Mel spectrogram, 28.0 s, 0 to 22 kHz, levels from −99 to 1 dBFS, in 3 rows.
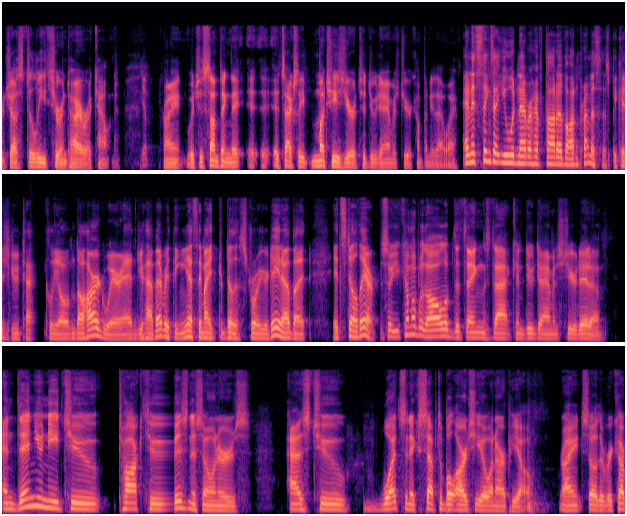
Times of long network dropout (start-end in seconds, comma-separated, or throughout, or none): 9.76-9.99, 21.01-21.28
